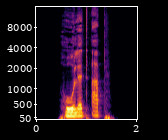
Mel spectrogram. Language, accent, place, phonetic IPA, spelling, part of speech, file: German, Germany, Berlin, [ˌhoːlət ˈap], holet ab, verb, De-holet ab.ogg
- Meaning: second-person plural subjunctive I of abholen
